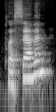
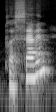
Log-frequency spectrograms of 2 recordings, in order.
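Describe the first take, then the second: No difference in how they are said.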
